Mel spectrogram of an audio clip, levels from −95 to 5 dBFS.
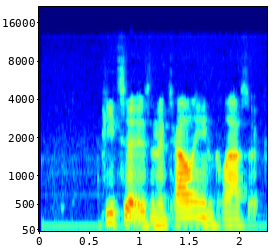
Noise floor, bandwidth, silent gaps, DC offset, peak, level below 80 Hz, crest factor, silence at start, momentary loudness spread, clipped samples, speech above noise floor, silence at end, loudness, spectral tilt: -52 dBFS; 13 kHz; none; under 0.1%; -4 dBFS; -62 dBFS; 20 dB; 0.65 s; 10 LU; under 0.1%; 30 dB; 0.1 s; -23 LUFS; -6 dB/octave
